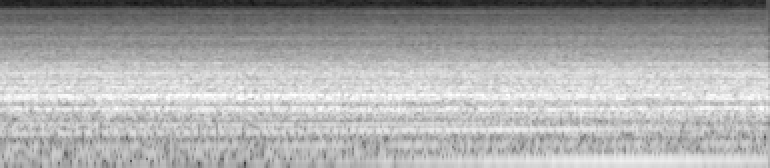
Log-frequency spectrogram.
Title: very bad bearings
